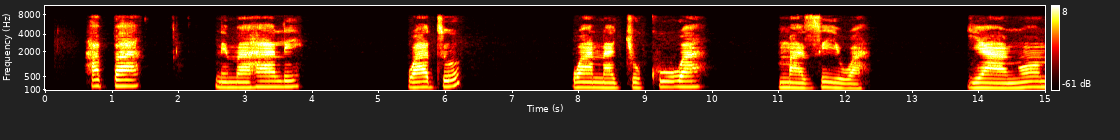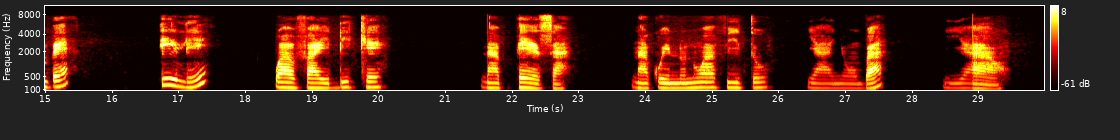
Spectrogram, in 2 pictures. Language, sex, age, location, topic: Swahili, male, 18-24, Nakuru, agriculture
